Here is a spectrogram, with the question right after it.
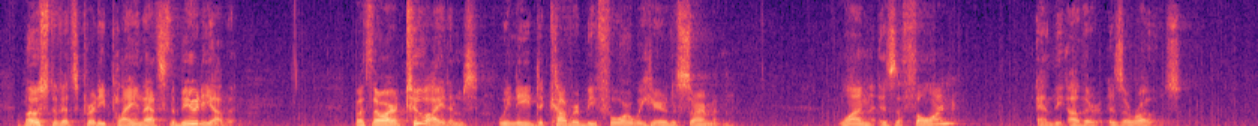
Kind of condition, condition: setting, large echoing room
